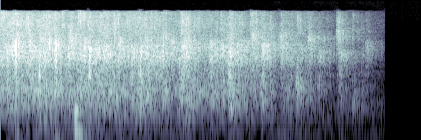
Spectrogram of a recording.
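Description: Audience applauding, the clapping slowly dying away and then cut off abruptly near the end.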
